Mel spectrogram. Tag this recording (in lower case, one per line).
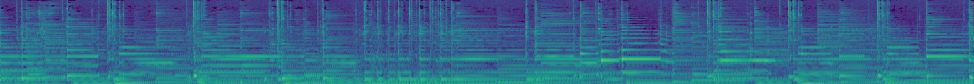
plucked string instrument
music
